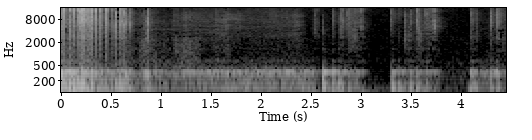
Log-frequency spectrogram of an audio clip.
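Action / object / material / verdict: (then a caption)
scrape / metal microphone body and mesh grille / metal / none. Long nails tap the metal base and body of a black USB condenser microphone, then scratch across its hollow metal mesh grille on the top and sides. The sound is close, dense and bass-heavy, with rough, rustling scratches over a low resonant rumble. It opens loudest and briefly cuts out twice near the end.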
